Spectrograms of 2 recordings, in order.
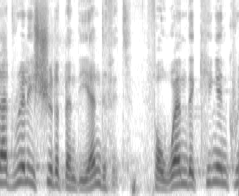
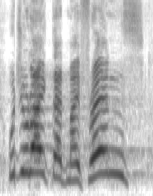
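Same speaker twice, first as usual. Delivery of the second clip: calling out to the crowd; 13 semitones higher, 12 dB louder than usual. Acted. Rousing the audience.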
